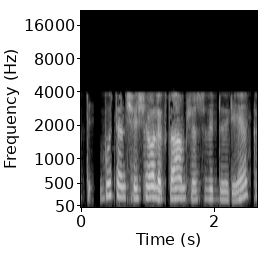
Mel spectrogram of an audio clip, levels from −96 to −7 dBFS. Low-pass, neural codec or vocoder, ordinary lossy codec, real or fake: 7.2 kHz; none; AAC, 16 kbps; real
